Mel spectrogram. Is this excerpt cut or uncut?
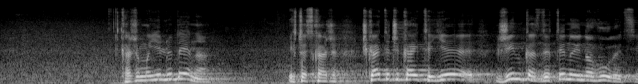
uncut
